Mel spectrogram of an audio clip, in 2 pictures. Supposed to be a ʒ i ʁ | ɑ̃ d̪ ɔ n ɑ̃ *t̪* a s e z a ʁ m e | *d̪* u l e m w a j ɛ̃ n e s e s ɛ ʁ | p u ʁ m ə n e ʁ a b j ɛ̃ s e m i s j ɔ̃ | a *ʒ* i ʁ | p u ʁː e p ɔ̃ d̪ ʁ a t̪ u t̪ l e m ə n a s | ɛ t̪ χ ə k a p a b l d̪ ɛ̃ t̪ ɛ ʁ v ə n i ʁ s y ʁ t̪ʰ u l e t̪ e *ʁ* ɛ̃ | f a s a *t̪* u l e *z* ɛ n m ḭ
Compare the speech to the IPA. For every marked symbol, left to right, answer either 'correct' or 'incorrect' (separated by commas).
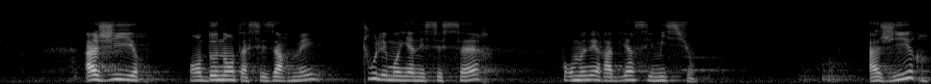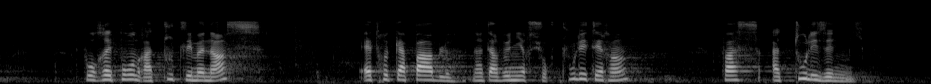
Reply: correct, incorrect, correct, correct, correct, correct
